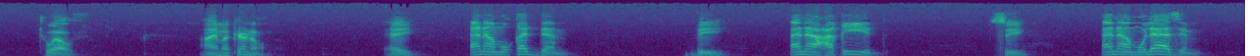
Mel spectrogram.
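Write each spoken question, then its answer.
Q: I'm a colonel.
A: B: أنا عقيد.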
